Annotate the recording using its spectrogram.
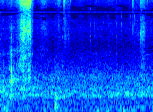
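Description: Faint scraping of a putty knife spreading and dabbing wet joint compound onto an OSB board, with one brief, sharper scrape about half a second in, over a low steady background rumble.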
